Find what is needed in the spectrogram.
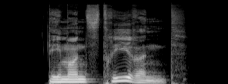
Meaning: present participle of demonstrieren
- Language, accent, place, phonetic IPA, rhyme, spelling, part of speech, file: German, Germany, Berlin, [demɔnˈstʁiːʁənt], -iːʁənt, demonstrierend, verb, De-demonstrierend.ogg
